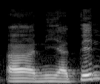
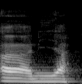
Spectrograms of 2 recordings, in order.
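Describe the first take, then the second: First: The word ends with a 'tin' syllable. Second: The word ends with a soft h sound. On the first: The reading continues without stopping here. "Page ni aniyatin" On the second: The reader stops on this word. "bila berhenti jadi dibaca dengan aniyah"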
